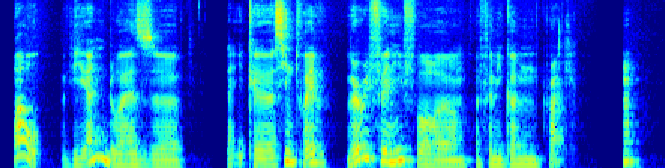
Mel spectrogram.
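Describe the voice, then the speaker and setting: With very wide pitch swings, a man with a French accent and medium pitch talks at a fairly slow pace. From France. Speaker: music listening stream host. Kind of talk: casual chat.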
